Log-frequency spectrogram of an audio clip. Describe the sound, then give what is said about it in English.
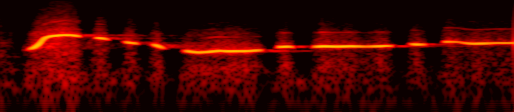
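A man whistles the one tune he always whistled, a clear solo melody of many short and held notes that step down and then level off, with no talk. “he only whistled one thing. I think I can do it. I think I can remember it.”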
